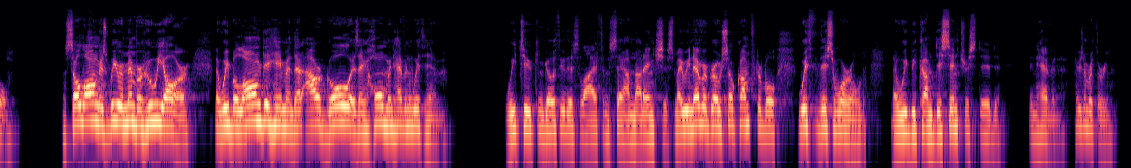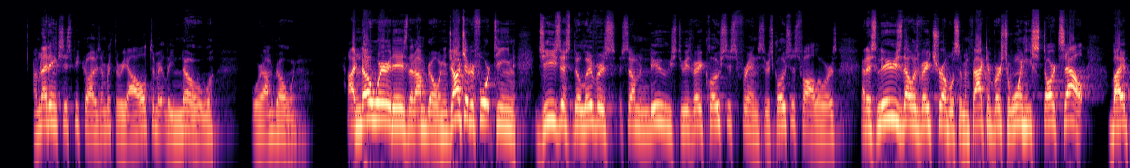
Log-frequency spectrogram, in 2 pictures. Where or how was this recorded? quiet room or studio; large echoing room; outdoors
large echoing room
